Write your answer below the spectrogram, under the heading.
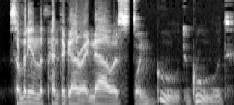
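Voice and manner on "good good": hammy, low, put-on vampire accent. Acting out somebody in the Pentagon reacting to the talk right now, in a vampire voice. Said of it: "That's your vampire voice".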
